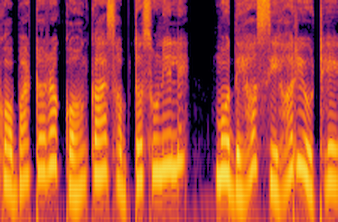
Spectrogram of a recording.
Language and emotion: Odia, fearful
